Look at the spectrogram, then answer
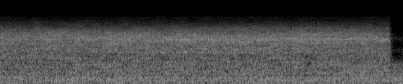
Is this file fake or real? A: fake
